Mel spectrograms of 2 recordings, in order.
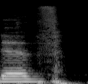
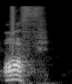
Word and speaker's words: of: They don't allow this kind of protest. Muito importante, pronúncia dessa palavrinha aqui, ó. Não é off, e sim Of.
